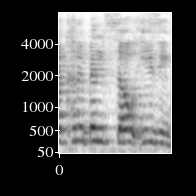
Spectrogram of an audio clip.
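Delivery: ordinary talk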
